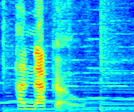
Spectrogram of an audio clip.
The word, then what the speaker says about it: Hanako: Haneko. Equal stress on each syllable.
